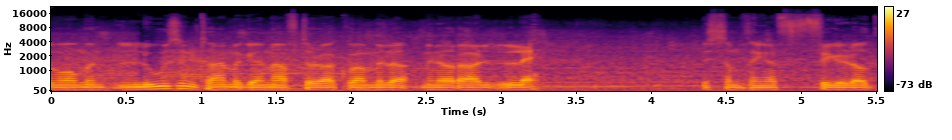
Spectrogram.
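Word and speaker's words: Acque Minerali: I always I always thought it's called Aqua Minarali, but uh apparently that's just how the English people how the English speaking people pronounce the name because actually it's an E like Aquaminale.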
